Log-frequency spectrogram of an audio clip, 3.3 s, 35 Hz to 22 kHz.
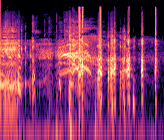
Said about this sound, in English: This is now the burping podcast of Halo 2.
